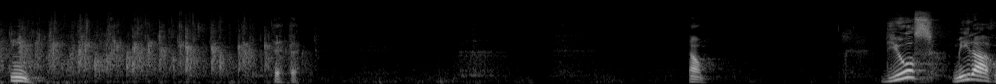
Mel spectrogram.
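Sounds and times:
audience applauding: 0:00.0 - 0:03.2
speech: 0:00.1 - 0:00.6, 0:02.8 - 0:03.1, 0:06.9 - 0:07.2, 0:08.8 - 0:09.9
laughter: 0:02.6 - 0:03.2.

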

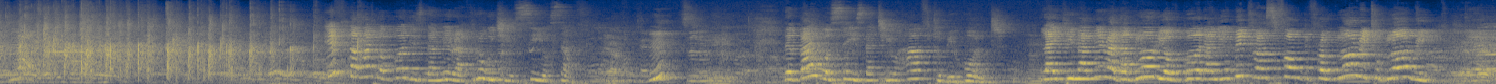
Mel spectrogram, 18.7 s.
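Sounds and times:
crowd clapping: 0:00.0 - 0:04.8
people talking and cheering: 0:00.0 - 0:11.1, 0:12.6 - 0:18.7
speech: 0:09.8 - 0:18.7.

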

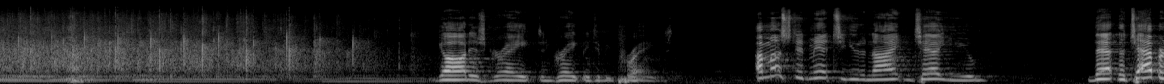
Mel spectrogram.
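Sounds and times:
audience clapping: 0:00.0 - 0:04.4
speech: 0:04.4 - 0:06.8, 0:07.6 - 0:09.9, 0:10.9 - 0:11.6.

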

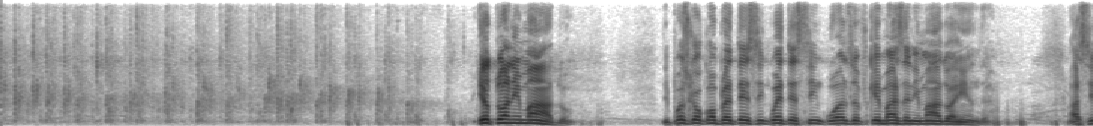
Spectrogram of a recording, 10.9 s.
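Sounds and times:
audience clapping: 0:00.0 - 0:04.8
speech: 0:04.8 - 0:05.8, 0:06.6 - 0:10.0, 0:10.7 - 0:10.9.

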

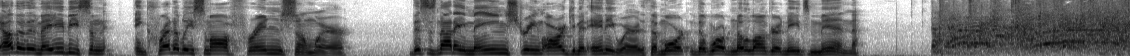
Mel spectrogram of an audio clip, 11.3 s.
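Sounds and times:
speech: 0:00.0 - 0:08.7
audience applause: 0:09.3 - 0:11.2.

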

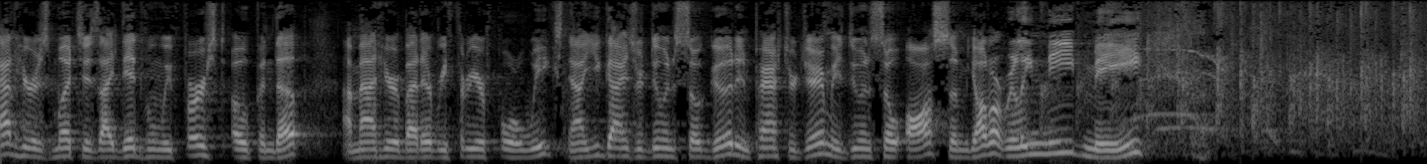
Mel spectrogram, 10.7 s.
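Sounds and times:
speech: 0:00.0 - 0:09.2
audience clapping: 0:07.6 - 0:10.6.

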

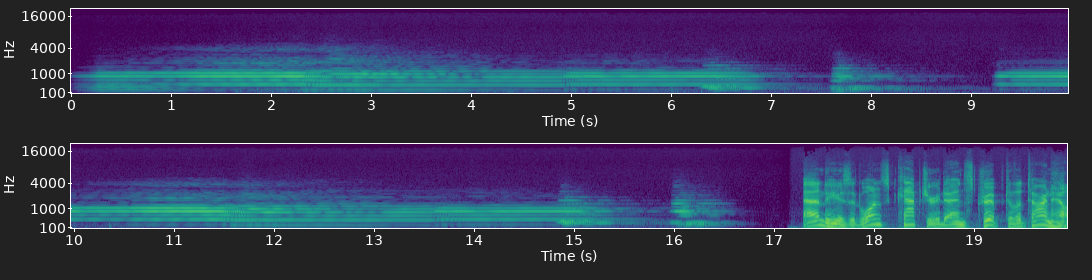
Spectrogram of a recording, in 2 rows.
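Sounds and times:
orchestral music with dark low brass chords depicting transformation into toad: 0:00.0 - 0:08.2, 0:09.2 - 0:16.5
speech: 0:17.3 - 0:19.9.

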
